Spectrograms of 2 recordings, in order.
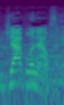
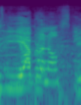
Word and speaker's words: Jablonowski: She's like, my last name is not Jablonowski. It's Jablonowski. Jablonowski.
